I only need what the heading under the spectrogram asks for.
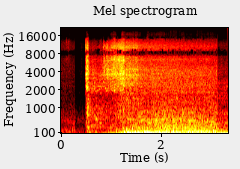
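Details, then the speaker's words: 1988 GMC Jimmy K5 with a TBI 5.7 350, parked 10 years, starting after a throttle body rebuild and new injectors. It cranks briefly, catches at once and settles into a steady, even idle with no stumble or miss or smoke. "we we rebuilt that throttle body unit and put new injectors in and started right up Crank It Up Ralphie crunch it up"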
